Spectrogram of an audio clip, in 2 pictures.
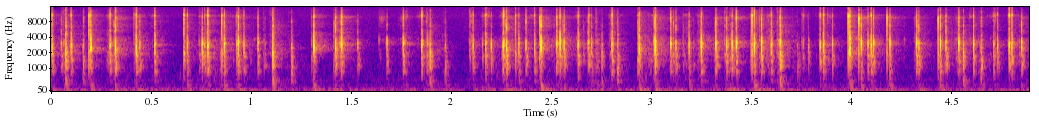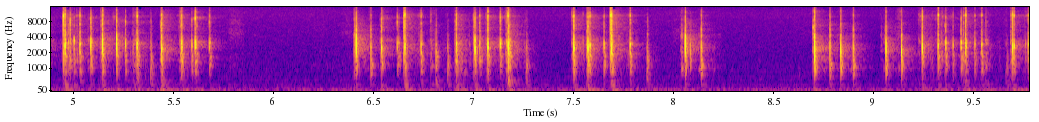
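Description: Fast, steady typing with both hands' fingertips on a custom Matrix 8xv 2.0 mechanical keyboard with INK Black, an aluminium case and red and grey ABS keycaps. Dense, bright, sharp clacks with almost no low end stop dead after each press, with short pauses near the six- and eight-second marks before the typing resumes.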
